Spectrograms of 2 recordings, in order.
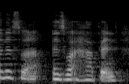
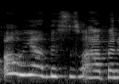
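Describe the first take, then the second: First: Softer, stumbling, unsure of the words; muddled recall. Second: Bright and sure, pitched up; confident recall. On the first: Mom with pregnancy brain fumbling the story, softer and unsure. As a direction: trip over it like you forgot. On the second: Mom telling people about the pregnancy, bright and sure. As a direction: tell it like you remember every detail. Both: Pretend. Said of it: "Pregnancy brain is a real thing".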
